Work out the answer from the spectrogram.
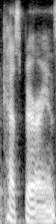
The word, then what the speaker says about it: Kasparian: something because P random no it's not Ana Kasparian sorry here okay although she's also an Anna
